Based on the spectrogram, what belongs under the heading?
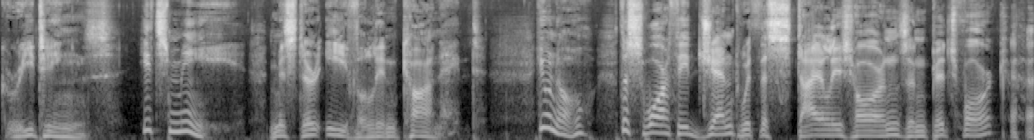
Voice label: character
